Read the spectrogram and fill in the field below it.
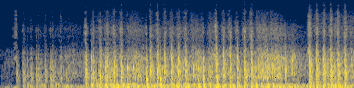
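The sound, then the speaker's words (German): Loud, sustained bursts of machine gun fire from soldiers advancing in small groups along gravel roads beside armored vehicles, rapid cracks rattling almost without pause, growing heavier after the first second and continuing in dense volleys to the end. No voices. “Andere werfen auf einem Feld Granaten auf Stellungen, wo sie russische Truppen vermuten.”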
